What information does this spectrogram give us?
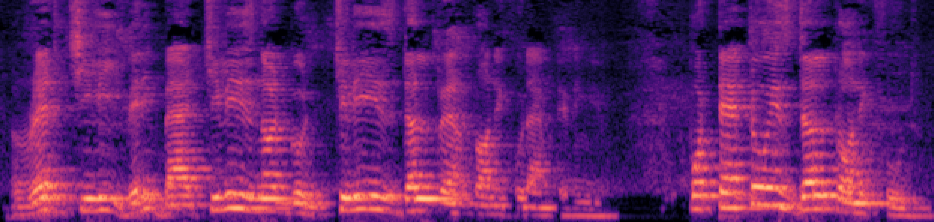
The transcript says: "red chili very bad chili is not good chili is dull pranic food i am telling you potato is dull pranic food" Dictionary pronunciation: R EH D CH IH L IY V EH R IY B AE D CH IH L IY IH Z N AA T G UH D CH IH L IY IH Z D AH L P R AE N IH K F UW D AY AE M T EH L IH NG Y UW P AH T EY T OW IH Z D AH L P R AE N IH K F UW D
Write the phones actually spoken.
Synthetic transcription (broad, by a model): R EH D CH IH L IY V EH R IY B AE D CH IH L IY IH Z N AA T G UH D CH IH L IY IH Z D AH L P R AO N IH K F UW D AY M T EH L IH NG Y UW P AH T EY T OW IH Z D AH L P R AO N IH K F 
